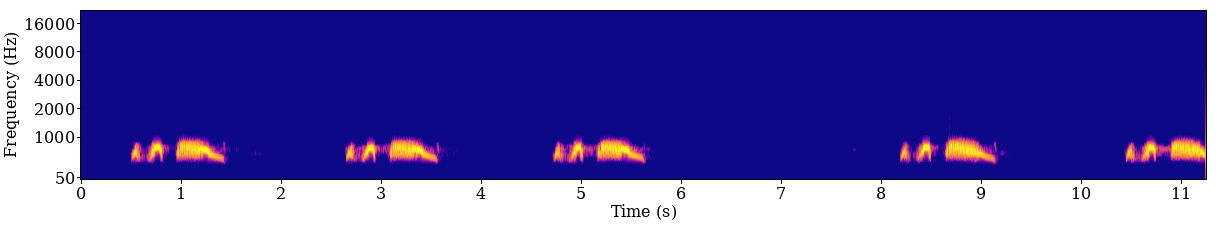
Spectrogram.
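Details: Repeated spotted dove calling used to stimulate other doves; five phrases of two quick rising notes and a longer downslurred coo, spaced roughly two seconds apart.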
